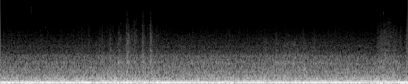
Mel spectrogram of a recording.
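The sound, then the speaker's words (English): Steady low rumble of a car driving along side roads with little traffic, heard from inside with constant engine and tire drone, loud and continuous with no one talking. “I am driving, so it's difficult to reference my notes when there's traffic, but luckily, there is little traffic on these side roads.”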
